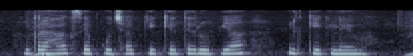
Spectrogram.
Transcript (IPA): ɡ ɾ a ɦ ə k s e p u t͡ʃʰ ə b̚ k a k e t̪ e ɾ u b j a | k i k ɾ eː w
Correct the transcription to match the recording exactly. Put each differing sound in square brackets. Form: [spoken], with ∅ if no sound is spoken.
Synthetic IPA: ɡ ɾ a ɦ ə k s e p u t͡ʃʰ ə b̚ k [i] k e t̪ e ɾ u [p] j a | k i k [l] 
